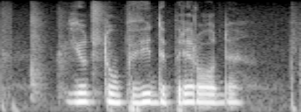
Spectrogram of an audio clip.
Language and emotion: Russian, neutral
